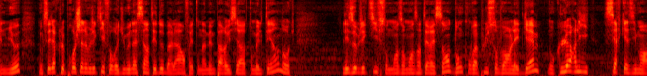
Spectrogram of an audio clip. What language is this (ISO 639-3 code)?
fra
